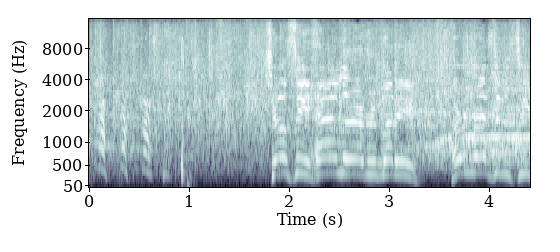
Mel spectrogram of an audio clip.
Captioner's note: laughter; cheers and applause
